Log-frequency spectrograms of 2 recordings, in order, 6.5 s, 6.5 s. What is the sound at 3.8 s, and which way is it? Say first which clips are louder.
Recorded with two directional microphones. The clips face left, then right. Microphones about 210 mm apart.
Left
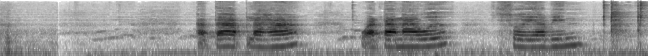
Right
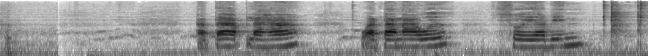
Speech: left 1 dB; 40° right (ahead or behind).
